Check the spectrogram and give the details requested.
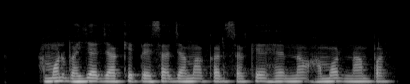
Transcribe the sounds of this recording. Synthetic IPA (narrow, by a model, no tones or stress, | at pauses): həməɾbʱəjad͡ʒaːkepɛːsad͡ʒəmakəɾsəkeɦɛnaɦəməɾnaːmpəɾ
